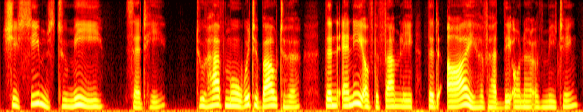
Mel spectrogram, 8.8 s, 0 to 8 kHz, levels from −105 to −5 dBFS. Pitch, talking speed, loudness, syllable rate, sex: 165 Hz, 170 wpm, -19 LUFS, 4.3 syllables/s, female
